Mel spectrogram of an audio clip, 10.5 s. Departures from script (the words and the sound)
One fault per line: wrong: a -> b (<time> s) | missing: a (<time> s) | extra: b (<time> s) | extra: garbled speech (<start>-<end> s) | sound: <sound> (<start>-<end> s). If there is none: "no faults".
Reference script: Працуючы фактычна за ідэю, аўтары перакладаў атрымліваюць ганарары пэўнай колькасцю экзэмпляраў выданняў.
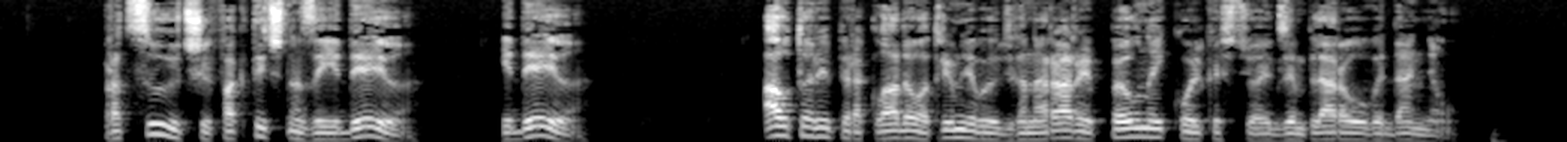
extra: ідэю (3.4 s)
